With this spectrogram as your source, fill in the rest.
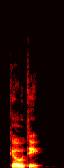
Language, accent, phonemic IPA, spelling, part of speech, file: French, France, /ka.ɔ.te/, cahoter, verb, LL-Q150 (fra)-cahoter.wav
- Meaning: 1. to bump, jolt 2. to jolt along, bounce along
